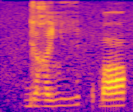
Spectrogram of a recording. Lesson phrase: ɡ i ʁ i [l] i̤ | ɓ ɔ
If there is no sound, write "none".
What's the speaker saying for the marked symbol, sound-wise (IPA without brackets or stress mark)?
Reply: ʎ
